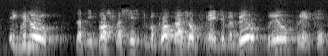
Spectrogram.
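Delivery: ordinary delivery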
